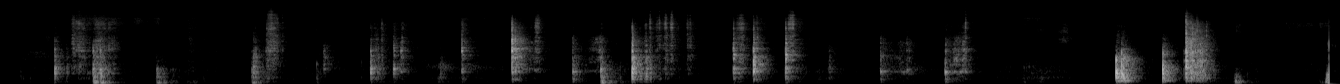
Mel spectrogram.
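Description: Bacon and mushrooms being stirred in a frying pan, heard as a series of sharp, close utensil knocks and scrapes against the pan in irregular bursts with quiet gaps between, no sizzle standing out.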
